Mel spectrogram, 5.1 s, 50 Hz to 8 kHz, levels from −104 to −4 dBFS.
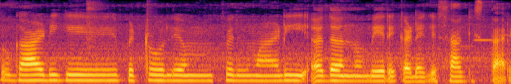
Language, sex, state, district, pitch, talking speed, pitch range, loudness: Kannada, female, Karnataka, Dakshina Kannada, 185 Hz, 95 wpm, 175-190 Hz, -17 LUFS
